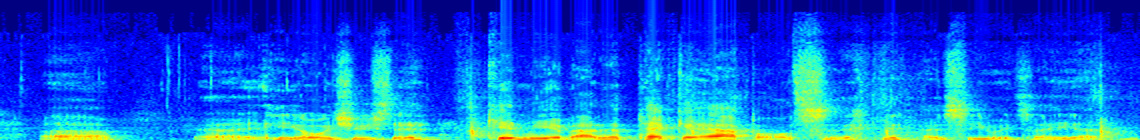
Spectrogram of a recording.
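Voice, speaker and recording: A man's moderately paced speech comes through with noticeable background noise behind it. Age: 80s+. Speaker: elderly guest. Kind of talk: casual chat. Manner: halting, many fillers.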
